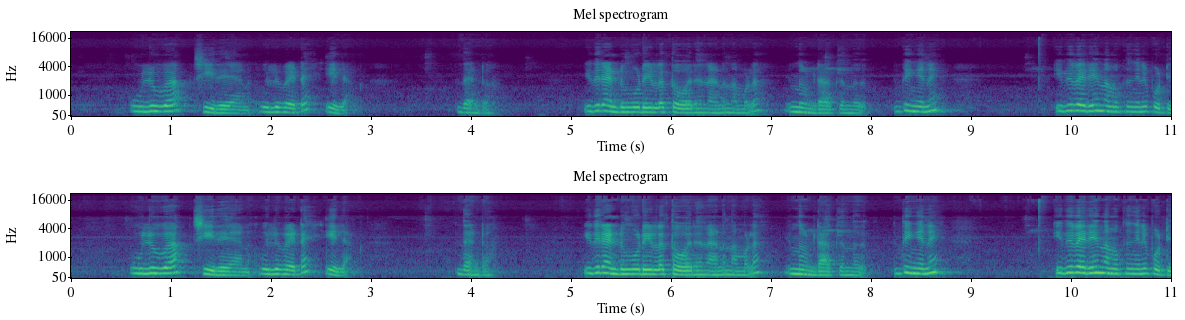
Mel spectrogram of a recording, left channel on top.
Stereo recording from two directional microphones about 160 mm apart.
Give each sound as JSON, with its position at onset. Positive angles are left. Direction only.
{"t": 0.7, "sound": "a woman's voice", "side_deg": -45}
{"t": 3.8, "sound": "a woman's voice", "side_deg": -50}
{"t": 9.8, "sound": "a woman's voice", "side_deg": -50}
